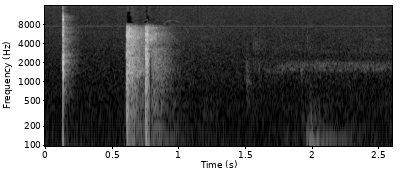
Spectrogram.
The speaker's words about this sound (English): Maximum clap. All right, are we giving him the clap? Yes. Okay. One, two, three.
